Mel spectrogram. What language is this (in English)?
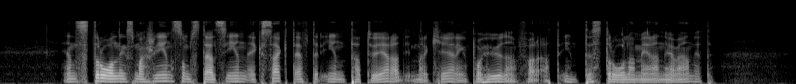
Swedish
